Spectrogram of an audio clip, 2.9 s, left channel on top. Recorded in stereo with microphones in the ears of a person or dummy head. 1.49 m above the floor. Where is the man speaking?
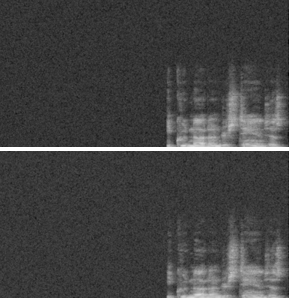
40° left (ahead or behind), 0.5 m; by 2.8 s centre (ahead or behind), 1.2 m.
